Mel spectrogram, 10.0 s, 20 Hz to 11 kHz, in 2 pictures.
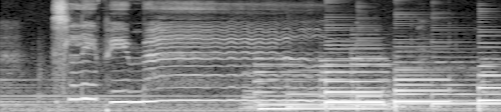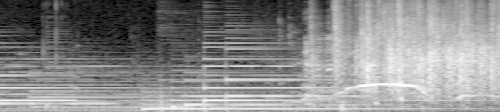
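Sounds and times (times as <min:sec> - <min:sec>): audience applauding: 0:07.9 - 0:10.0
person cheering: 0:08.0 - 0:09.7.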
